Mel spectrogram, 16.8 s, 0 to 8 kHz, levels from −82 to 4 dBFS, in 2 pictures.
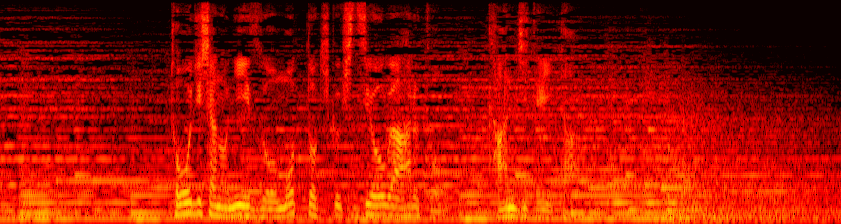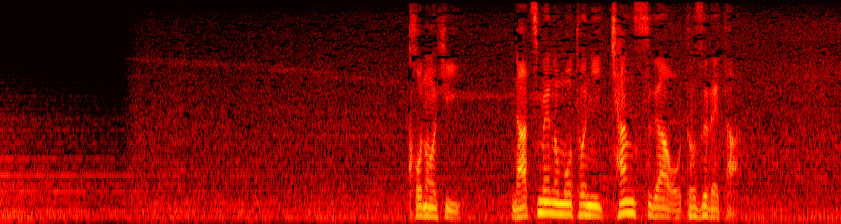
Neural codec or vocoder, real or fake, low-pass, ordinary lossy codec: none; real; none; none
